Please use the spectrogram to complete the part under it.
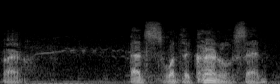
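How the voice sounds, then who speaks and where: An actor playing a steady, protective Old West marshal in 1950s radio western style, plainspoken and laconic. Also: male voice, rumbling low, unhurried, creaky, slightly rough, exaggerated voice. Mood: curious, measured. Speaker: lead actor and narrator. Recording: dull vintage radio recording with music.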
